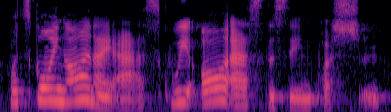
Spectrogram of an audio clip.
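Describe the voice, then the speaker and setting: A woman with an American accent and a fairly high voice reads her own memoir aloud at a live book event. Her delivery is expressive and deliberate, like an author telling a personal story to listeners. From United States.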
